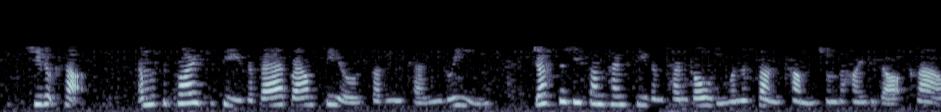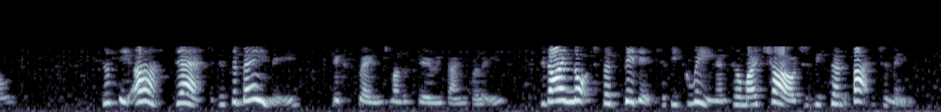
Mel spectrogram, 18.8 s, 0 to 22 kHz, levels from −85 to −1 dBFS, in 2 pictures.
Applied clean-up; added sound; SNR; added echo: classical method Wiener filter.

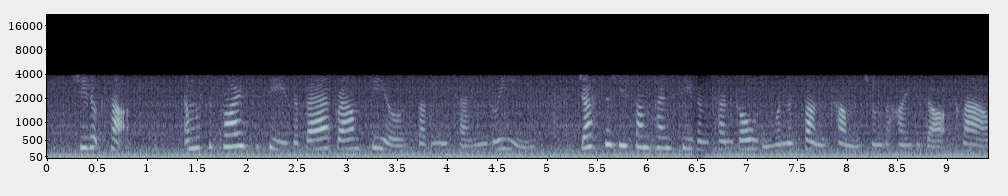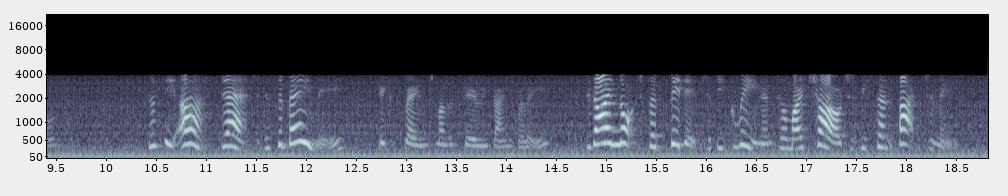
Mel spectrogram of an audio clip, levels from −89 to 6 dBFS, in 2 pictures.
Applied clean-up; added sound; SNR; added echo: none; Engine; 8 dB; none.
